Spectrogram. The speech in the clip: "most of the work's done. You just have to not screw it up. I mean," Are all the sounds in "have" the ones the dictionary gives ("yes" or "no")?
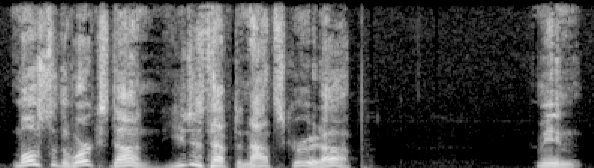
no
